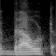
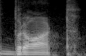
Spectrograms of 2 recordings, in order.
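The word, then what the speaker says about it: brought: स्क्रीनवर बघा या शब्दाचा उच्चार ब्राऊट असं करता नॉट ब्राऊट इट्स ब्रॉट ठीक आहे नंतर तुम्ही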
